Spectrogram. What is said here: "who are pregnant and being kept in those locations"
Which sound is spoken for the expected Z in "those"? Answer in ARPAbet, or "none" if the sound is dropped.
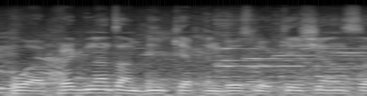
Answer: S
